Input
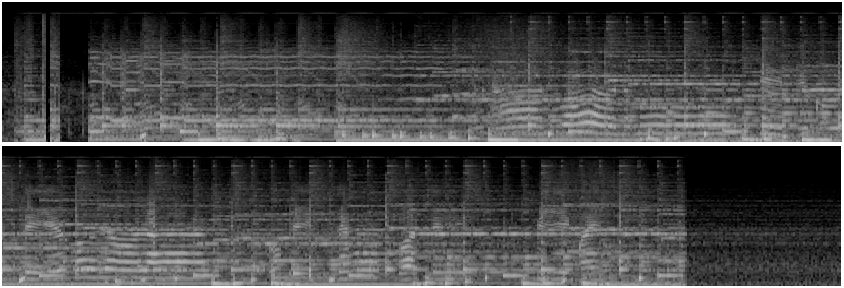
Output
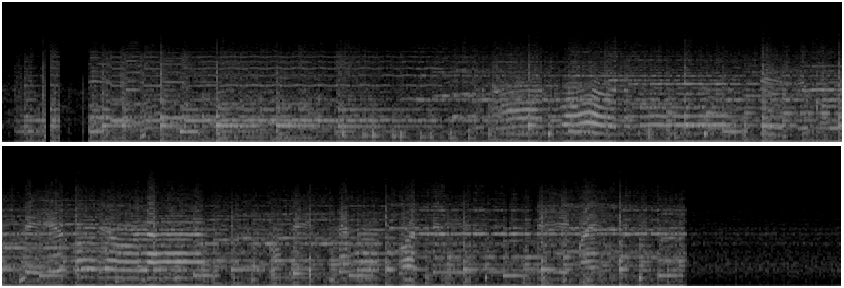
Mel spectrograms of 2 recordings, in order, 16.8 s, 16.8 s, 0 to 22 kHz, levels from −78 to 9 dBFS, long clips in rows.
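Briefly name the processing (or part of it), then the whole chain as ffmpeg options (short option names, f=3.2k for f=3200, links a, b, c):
crystal radio: -af "highpass=320,lowpass=2.9k,aeval=exprs='if(lt(val(0),0),0.251*val(0),val(0))':c=same,volume=-6.5dB"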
